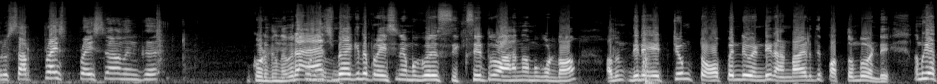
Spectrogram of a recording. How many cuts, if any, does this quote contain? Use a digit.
0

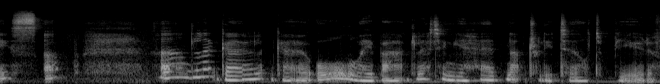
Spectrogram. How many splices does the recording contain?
0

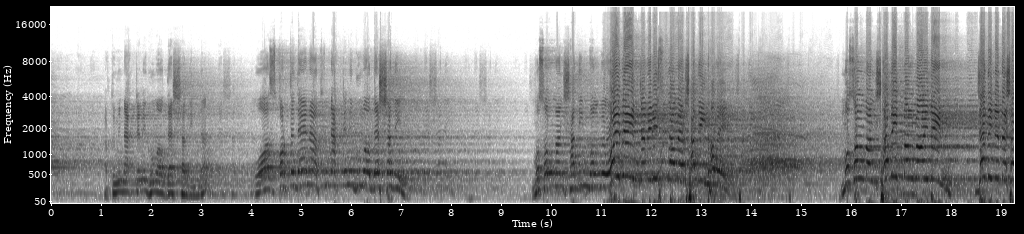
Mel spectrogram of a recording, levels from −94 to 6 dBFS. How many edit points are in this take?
0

